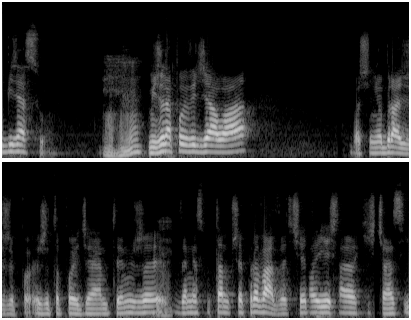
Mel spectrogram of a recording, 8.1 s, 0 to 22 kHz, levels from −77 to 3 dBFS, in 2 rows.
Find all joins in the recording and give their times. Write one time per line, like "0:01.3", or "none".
0:05.7
0:07.1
